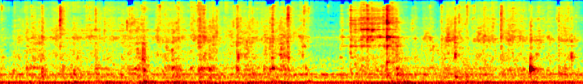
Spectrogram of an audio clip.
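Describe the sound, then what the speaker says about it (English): An egg is beaten into banana nut muffin batter in a bowl, a quick rhythmic whisking and scraping with light clinks of utensil against the bowl over a low steady hum. "In here, we're adding our egg. And again, we're beating that in."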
